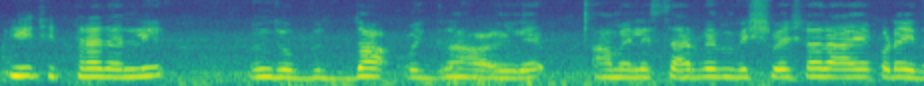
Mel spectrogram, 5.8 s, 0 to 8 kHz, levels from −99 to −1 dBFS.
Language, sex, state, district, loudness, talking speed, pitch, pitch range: Kannada, female, Karnataka, Shimoga, -16 LUFS, 125 wpm, 230 Hz, 225-245 Hz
